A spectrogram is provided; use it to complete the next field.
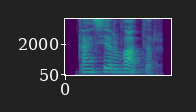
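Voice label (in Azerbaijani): "konservator", Azerbaijani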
